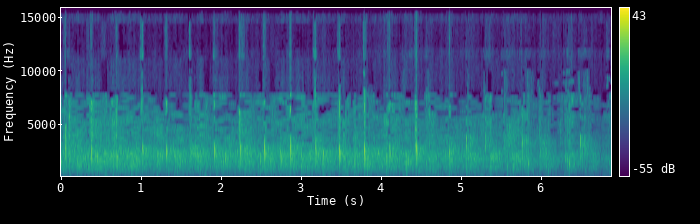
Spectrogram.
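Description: A crowd claps steadily and loudly for about seven seconds in applause for actors, a dense, even patter of many hands with no voices breaking through.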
